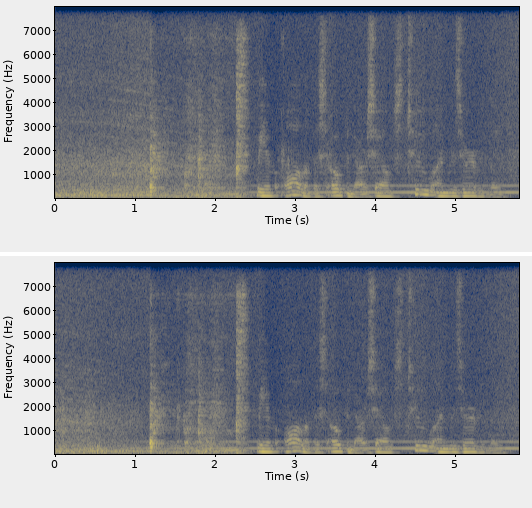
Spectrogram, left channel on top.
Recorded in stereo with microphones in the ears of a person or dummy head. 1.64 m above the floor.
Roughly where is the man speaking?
Left.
